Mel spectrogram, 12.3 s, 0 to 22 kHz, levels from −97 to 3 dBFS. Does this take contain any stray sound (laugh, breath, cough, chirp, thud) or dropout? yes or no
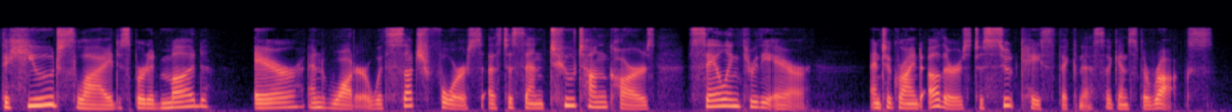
no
